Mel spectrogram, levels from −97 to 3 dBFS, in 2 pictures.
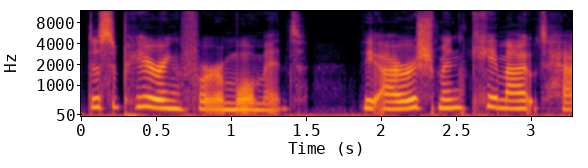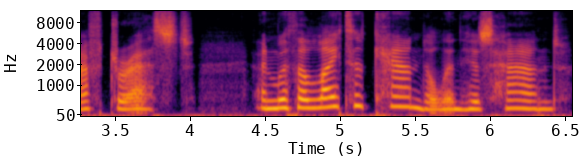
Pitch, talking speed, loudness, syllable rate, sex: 255 Hz, 165 wpm, -18 LUFS, 4.7 syllables/s, female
